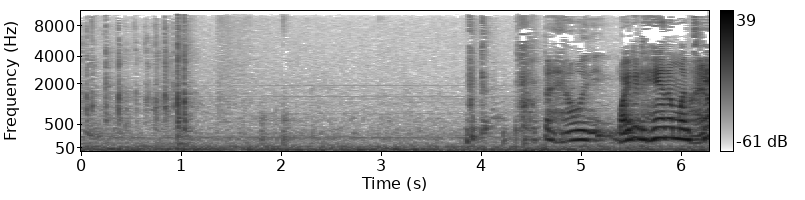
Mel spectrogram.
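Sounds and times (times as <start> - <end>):
typing on a computer keyboard: 0.0 - 1.2
speech: 4.6 - 6.2.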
